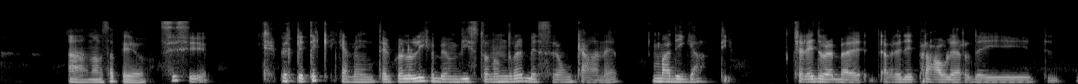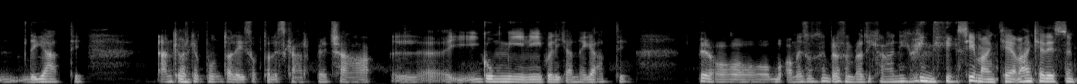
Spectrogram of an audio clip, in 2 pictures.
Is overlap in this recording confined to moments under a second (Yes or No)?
Yes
